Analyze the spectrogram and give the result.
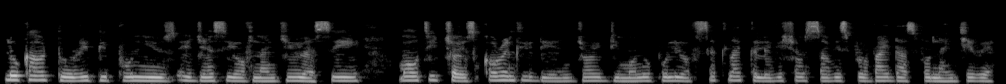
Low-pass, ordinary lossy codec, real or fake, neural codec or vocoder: none; none; real; none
